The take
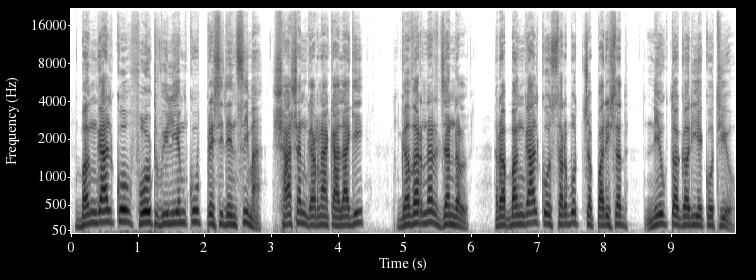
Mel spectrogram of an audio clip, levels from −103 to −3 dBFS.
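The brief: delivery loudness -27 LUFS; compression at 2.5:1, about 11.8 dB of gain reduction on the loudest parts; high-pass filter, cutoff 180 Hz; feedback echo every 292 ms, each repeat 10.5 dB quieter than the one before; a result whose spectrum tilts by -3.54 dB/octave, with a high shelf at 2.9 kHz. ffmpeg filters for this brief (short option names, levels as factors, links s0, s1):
-af "highpass=180,highshelf=f=2900:g=-8,acompressor=threshold=0.0447:ratio=2.5,aecho=1:1:292|584|876:0.299|0.0896|0.0269,volume=1.26"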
